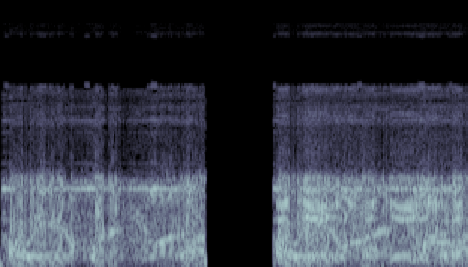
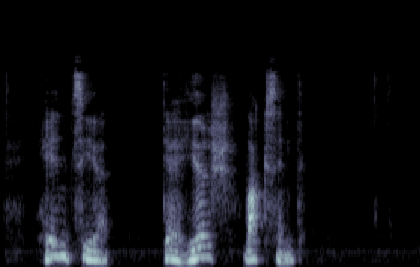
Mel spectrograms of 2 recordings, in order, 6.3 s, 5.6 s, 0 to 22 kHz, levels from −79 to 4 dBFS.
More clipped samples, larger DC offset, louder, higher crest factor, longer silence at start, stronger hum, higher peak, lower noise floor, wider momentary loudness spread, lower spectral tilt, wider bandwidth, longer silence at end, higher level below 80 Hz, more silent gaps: neither; neither; first, -20 LUFS vs -24 LUFS; second, 16 dB vs 22 dB; second, 0 s vs 0.6 s; neither; about the same, -4 dBFS vs -4 dBFS; first, under -90 dBFS vs -74 dBFS; second, 7 LU vs 12 LU; about the same, -7 dB/octave vs -6.5 dB/octave; first, 15.5 kHz vs 7.4 kHz; second, 0 s vs 1.6 s; first, -38 dBFS vs -54 dBFS; first, 2.77-3.62 s vs none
